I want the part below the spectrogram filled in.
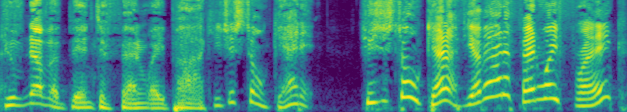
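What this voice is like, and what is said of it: Put-on Boston accent. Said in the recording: “Do your Boston accent.”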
